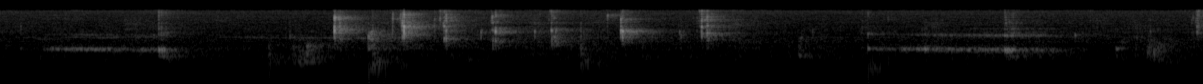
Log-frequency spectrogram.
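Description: A person drinking from a plastic cup: quiet sips and swallows, with a quick run of wet clicks and gulps in the middle.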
